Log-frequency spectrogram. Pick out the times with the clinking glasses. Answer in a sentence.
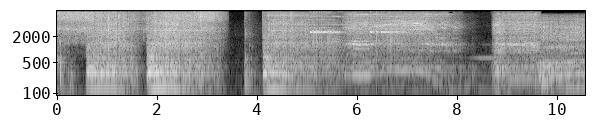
The clinking glasses can be heard from 5.0 to 7.2 s.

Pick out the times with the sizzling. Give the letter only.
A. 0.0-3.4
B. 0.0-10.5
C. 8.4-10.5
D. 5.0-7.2
A.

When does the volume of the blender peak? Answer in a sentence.
The loudest moment of the blender is at 2 seconds.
